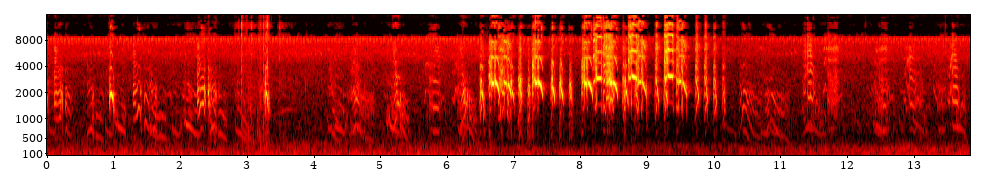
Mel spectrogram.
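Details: Grey francolin, wild birds during partridge hunting and trapping: scattered short squeaky notes, then a loud burst of rapid shrill screechy calls for about four seconds, fading back to sparse chirps over rural background hum.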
